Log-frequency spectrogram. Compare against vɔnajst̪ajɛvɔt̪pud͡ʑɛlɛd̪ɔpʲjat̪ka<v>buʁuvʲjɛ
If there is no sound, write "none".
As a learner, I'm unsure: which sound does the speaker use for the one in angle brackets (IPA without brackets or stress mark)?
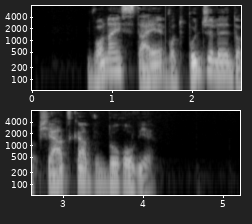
v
